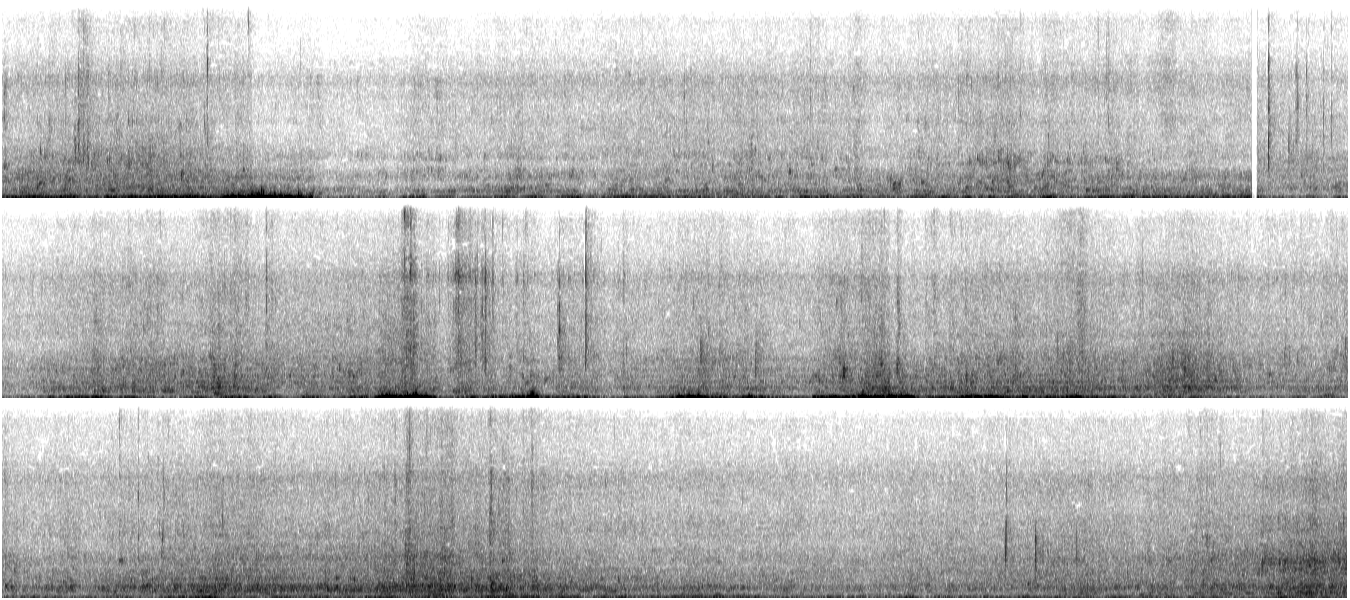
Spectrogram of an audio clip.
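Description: Small sea waves washing and lapping among beach stones and rocks, with wind buffeting the microphone in low rumbling gusts, strongest in the first two seconds and again in a cluster in the middle.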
